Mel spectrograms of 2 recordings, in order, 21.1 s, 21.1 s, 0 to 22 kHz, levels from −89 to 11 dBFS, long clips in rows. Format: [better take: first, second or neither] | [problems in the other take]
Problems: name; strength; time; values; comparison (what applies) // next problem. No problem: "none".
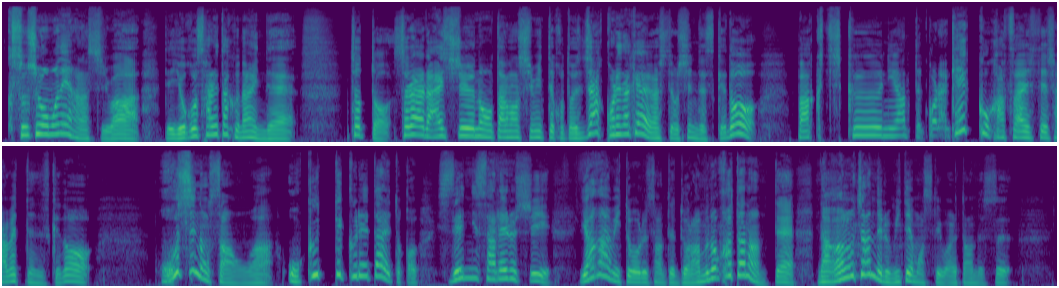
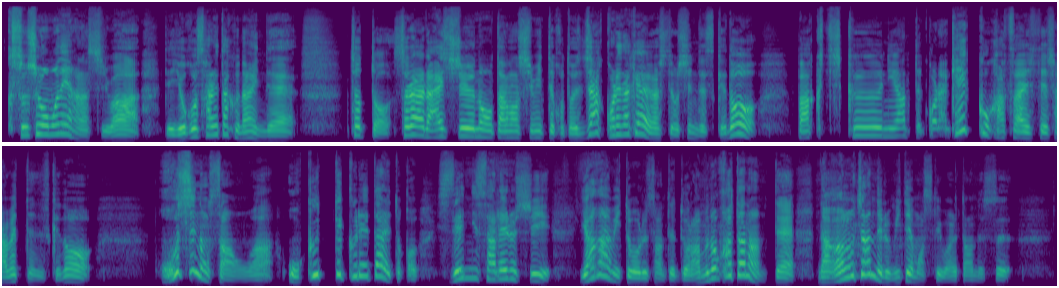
first | thin; somewhat; fading below 300 Hz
